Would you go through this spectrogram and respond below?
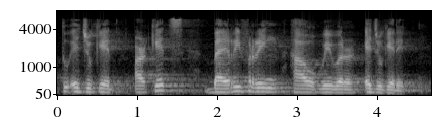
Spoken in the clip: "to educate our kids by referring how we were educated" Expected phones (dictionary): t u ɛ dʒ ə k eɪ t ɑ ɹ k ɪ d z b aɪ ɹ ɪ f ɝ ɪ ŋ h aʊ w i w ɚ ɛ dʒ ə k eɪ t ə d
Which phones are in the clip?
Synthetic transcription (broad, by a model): t u ɛ dʒ ə k eɪ t ɑ ɹ k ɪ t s b aɪ ɹ ɪ f ɝ ɪ ŋ h aʊ w i w ɚ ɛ dʒ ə k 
